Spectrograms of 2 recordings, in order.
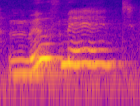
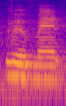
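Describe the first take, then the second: First: Announcer-style. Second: Said in the usual way. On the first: Shown as a demonstration. Announcing next topic.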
